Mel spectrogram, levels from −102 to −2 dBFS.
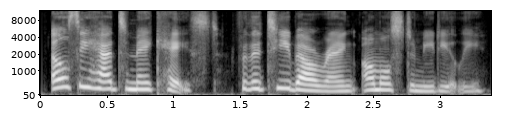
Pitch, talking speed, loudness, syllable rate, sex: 245 Hz, 215 wpm, -17 LUFS, 6.2 syllables/s, female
